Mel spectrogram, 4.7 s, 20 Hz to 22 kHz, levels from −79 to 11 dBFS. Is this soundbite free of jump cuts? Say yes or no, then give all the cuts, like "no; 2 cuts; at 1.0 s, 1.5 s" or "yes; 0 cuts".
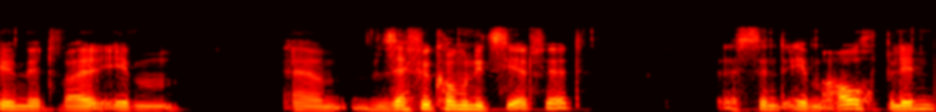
yes; 0 cuts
